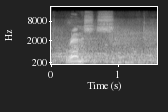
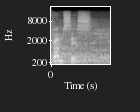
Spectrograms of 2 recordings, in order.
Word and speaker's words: Ramesses: europeans they pronounce it ramesses promises well in french we say ram says in english you say ramesses here you also have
